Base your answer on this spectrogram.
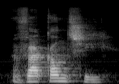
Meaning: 1. a holiday, vacation 2. an easy, carefree time
- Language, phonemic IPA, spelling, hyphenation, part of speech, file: Dutch, /vaːˈkɑn.(t)si/, vakantie, va‧kan‧tie, noun, Nl-vakantie.ogg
